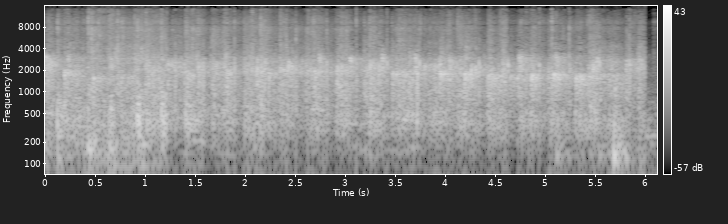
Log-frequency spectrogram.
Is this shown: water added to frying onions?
no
